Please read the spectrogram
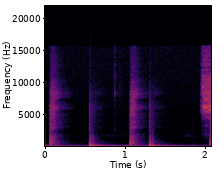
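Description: Recorded kick drum playing back through an EQ, two hits about three-quarters of a second apart, over a steady low tone. The EQ is being set to tame the kick's boominess.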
